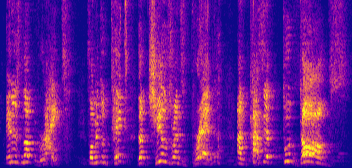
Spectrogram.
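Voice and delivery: slow, building to a loud final word; stern slow pronouncement. Acted. Yeshua answering the woman, slow and stern. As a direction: lay down the hard truth.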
